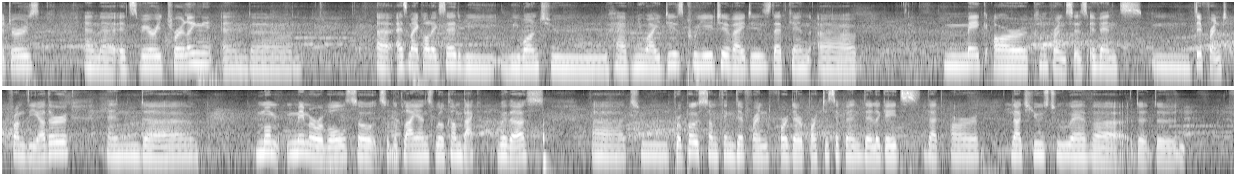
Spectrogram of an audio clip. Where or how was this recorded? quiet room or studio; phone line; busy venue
busy venue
